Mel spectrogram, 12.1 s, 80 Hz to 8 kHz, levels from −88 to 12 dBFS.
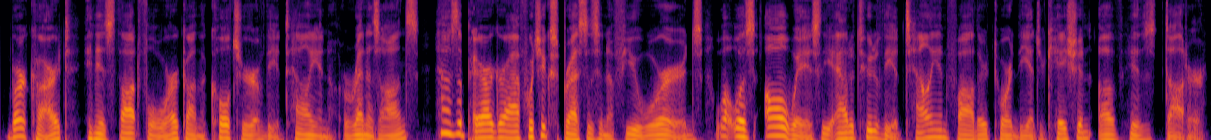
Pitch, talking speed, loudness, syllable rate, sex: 110 Hz, 180 wpm, -18 LUFS, 5.4 syllables/s, male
